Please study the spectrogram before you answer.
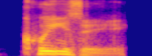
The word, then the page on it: queasy: British English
